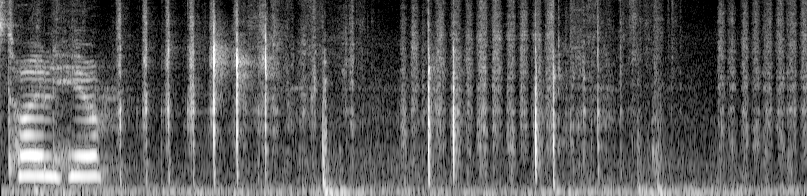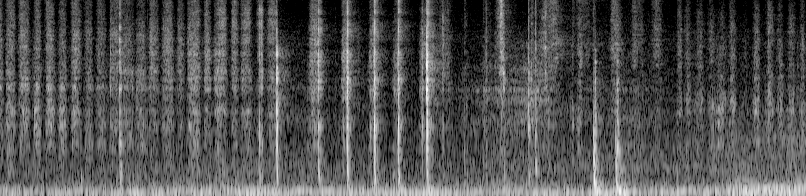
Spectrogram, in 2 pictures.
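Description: A small ink pad taps against paper.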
